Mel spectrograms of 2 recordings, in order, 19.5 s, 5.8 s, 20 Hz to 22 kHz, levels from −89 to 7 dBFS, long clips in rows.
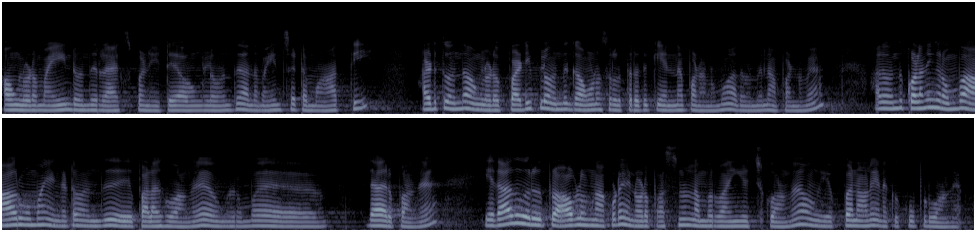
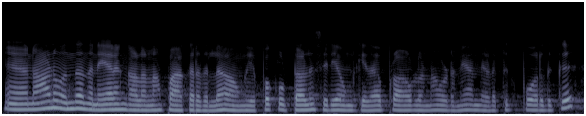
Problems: none marked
